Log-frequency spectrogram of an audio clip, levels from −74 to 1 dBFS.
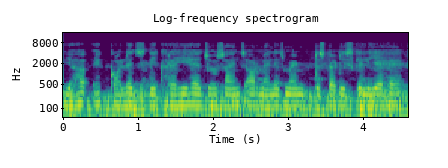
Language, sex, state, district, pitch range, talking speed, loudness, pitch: Hindi, male, Gujarat, Valsad, 125-130 Hz, 180 wpm, -16 LUFS, 125 Hz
